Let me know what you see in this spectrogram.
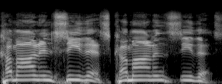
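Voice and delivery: carnival barker voice. Joking about a coach promoting like a carnival sideshow: imitating a carnival barker. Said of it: "A guy who's promoting this guy who's nine feet tall".

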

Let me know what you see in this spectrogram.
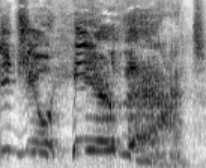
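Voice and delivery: put-on very slow, drawn-out, cracking twelve-year-old voice. Mocking a commentator's call, voice like a kid starting puberty. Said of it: "he sounds like a twelve-year-old kid".

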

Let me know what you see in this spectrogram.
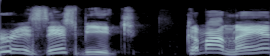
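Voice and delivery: very high alien voice with dude-talk manner. Acting out an alien's reply to a pleading visitor: put-on alien voice. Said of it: "'Cause that's how aliens talk".

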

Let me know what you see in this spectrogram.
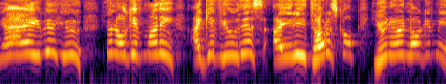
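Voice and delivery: high, pushy, hectoring shout. Retelling how a man yelled after them while they walked away: imitating someone yelling.

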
